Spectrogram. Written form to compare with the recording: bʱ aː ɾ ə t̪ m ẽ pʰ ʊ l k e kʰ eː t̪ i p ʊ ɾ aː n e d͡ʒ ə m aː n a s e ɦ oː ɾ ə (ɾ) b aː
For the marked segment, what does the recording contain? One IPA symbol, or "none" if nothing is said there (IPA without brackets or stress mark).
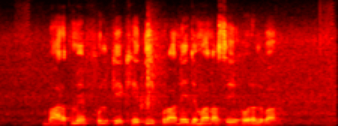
l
